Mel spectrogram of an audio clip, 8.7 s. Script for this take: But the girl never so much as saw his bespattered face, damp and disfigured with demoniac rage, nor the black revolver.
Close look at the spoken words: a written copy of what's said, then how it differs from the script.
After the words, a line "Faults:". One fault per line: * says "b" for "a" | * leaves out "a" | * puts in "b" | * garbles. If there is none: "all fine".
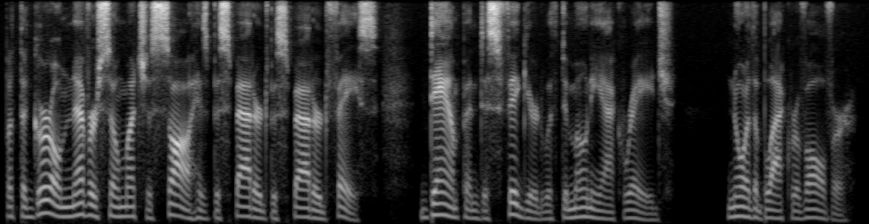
But the girl never so much as saw his bespattered bespattered face, damp and disfigured with demoniac rage, nor the black revolver.
Faults:
* puts in "bespattered"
